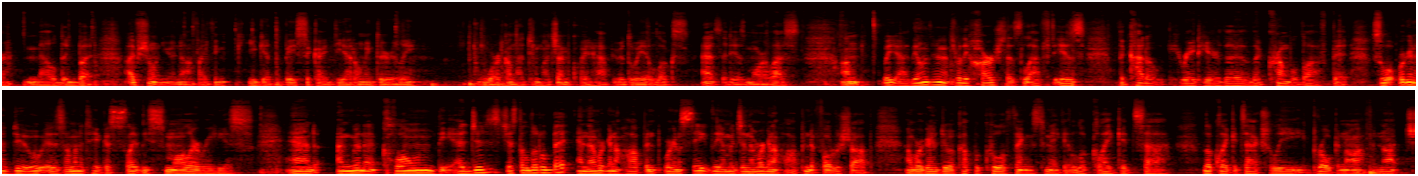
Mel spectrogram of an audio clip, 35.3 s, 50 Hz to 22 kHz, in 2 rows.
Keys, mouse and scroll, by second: 5.4-8.1 middle drag, 8.1 click, 10.6 click, 11.4 click, 19.4-21.2 drag.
